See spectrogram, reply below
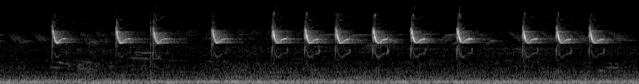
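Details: Prinia in natural pairing, calling clearly: around fifteen crisp, high, downward-flicking chirps, often doubled or tripled in quick bursts, with faint softer chirps behind and a quiet background.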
